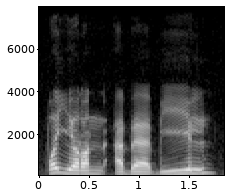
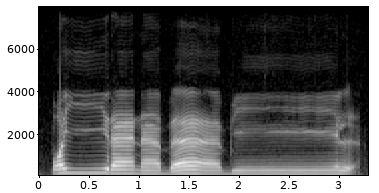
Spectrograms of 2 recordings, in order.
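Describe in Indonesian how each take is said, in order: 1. Kedua kata diucapkan terpisah. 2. Kedua kata diucapkan menyambung dengan suku kata penghubung.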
